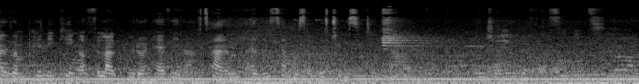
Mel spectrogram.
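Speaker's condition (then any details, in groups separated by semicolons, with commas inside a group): No condition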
